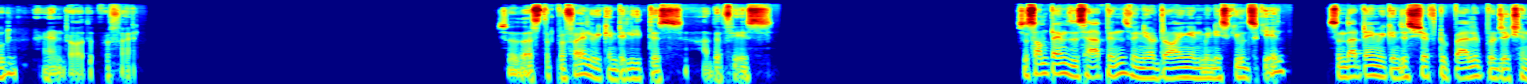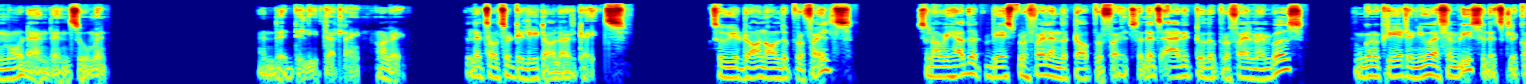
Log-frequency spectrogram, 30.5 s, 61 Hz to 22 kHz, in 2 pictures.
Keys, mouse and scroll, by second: 2.5 space, 2.8 j, 3.8 double click, 4.5 g, 6.1-6.5 scroll up 4, 6.5-7.1 scroll down 9, 7.2-7.7 scroll up 4, 7.7 scroll down 2, 8.1-8.9 scroll up 13, 9.1-9.6 scroll down 2, 10.4 middle click, 10.8-11.4 scroll down 9, 11.5-13.0 scroll up 11, 13.0 alt+w, 13.7 scroll up 6, 14.0 scroll down 1, 14.4-16.7 scroll up 50, 16.7 e, 17.7-18.3 scroll down 12, 18.3 space, 18.9 double click, 21.0-22.6 scroll down 28, 22.6-23.3 scroll up 11, 23.4-24.1 scroll down 10, 24.1 scroll up 6.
